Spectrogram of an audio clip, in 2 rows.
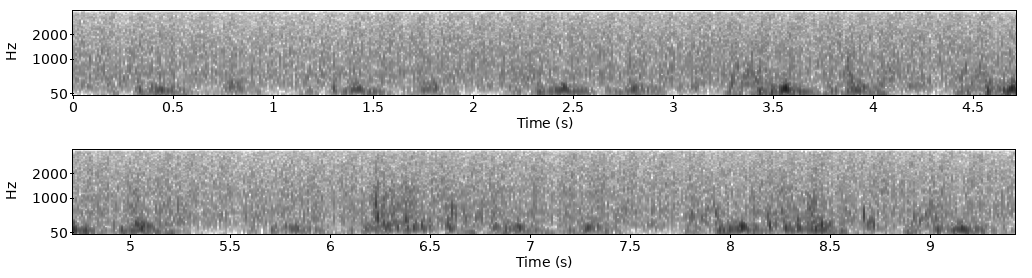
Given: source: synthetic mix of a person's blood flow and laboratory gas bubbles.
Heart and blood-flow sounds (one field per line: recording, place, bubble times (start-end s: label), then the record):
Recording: Doppler ultrasound of blood flow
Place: precordium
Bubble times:
6.17-6.66 s: bubbles
8.09-8.52 s: bubbles
8.62-8.74 s: bubbles
From the record:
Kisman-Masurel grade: 222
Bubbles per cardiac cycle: several, 3 to 8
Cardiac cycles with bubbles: 10 to 50%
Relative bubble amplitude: moderate (0.250 to 0.450)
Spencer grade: 2 (many but less than half of the cardiac periods contain bubble signals, singularly or in groups)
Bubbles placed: only in the low amplitude regions of the cardiac cycle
